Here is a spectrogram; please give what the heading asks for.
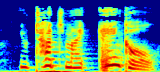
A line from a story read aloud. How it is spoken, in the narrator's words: John shouted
